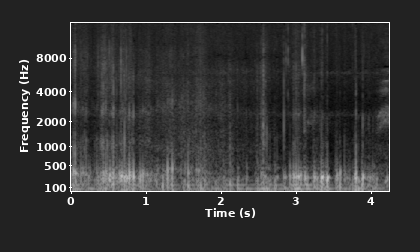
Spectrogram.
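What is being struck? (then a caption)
Metal mesh microphone grille. A thin white stick is scraped and tapped across the rounded, hollow metal mesh grille of a black USB condenser microphone held upright in one hand. Dense, close-up scratching and rustling fills the clip, heavy in the low end, with quick dry taps and crackles that die away almost instantly.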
